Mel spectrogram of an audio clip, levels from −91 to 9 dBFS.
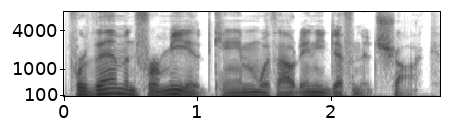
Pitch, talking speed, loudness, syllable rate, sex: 105 Hz, 235 wpm, -17 LUFS, 5.7 syllables/s, male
